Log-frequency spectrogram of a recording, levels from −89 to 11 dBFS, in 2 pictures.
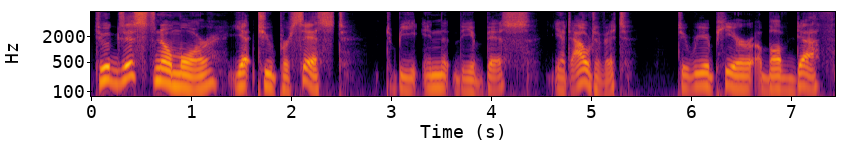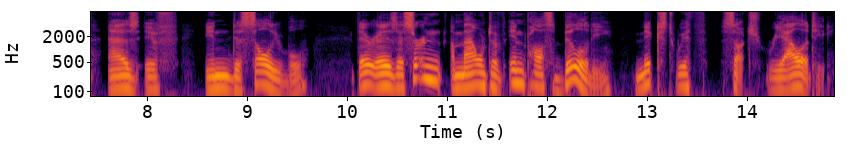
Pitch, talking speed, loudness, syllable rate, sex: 125 Hz, 135 wpm, -20 LUFS, 4.5 syllables/s, male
